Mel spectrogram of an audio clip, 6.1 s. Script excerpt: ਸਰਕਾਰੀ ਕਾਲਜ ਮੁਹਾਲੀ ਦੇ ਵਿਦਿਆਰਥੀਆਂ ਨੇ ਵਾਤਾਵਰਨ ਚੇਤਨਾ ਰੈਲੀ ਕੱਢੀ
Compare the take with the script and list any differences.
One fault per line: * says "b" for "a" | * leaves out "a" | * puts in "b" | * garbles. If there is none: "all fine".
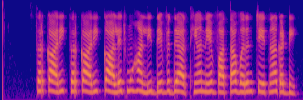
* puts in "ਸਰਕਾਰੀ"
* leaves out "ਰੈਲੀ"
